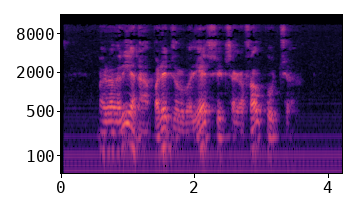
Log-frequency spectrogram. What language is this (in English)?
Catalan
